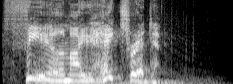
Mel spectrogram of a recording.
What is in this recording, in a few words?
Female Dragon Attack; Sinestra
